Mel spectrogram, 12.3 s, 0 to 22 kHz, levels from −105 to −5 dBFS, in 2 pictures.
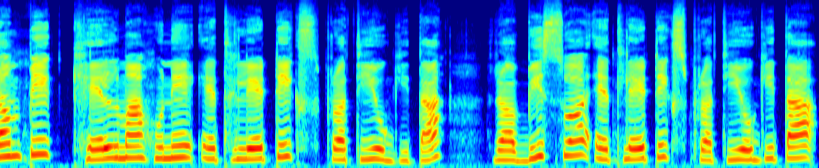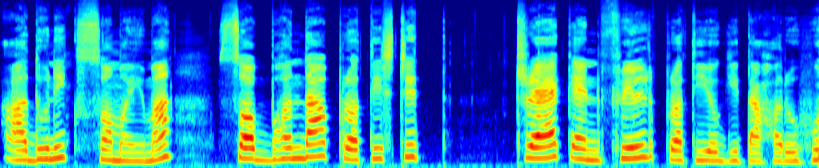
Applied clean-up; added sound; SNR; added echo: none; none; none; none.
